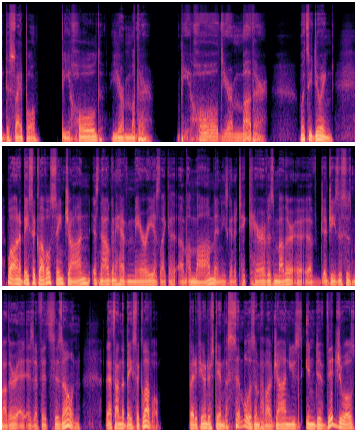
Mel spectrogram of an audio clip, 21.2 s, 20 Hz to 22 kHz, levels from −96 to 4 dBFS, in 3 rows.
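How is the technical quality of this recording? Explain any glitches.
The speech has three abrupt jumps, at 2.65 s, 10.75 s and 20.05 s. At 10.75 s the jump falls between "as like a a" and "a mom and he's". Each is a point where the sound leaps forward with no gap, skipping roughly a tenth of a second. The likely cause is a dropped buffer (overrun): incoming audio was overwritten before it was read, and the surrounding audio was spliced together. The light Opus voice compression can also be heard throughout.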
